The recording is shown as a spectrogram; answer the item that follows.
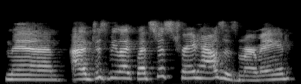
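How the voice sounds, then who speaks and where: A woman's voice: high voice, takes it slowly, bright, forceful tone. A woman hosting a casual chat, speaking in a playful, joking way peppered with "like". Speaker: host, interviewer. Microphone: video call.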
